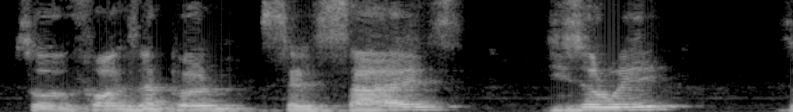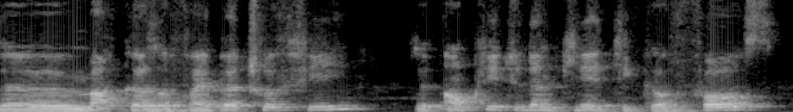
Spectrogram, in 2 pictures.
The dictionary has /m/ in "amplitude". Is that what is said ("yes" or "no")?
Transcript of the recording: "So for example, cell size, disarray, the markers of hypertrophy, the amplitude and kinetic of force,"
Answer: no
